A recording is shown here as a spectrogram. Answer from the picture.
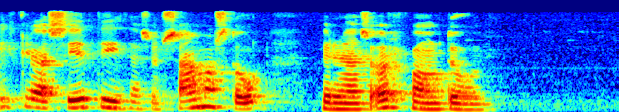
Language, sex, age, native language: Icelandic, female, 50-59, Icelandic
